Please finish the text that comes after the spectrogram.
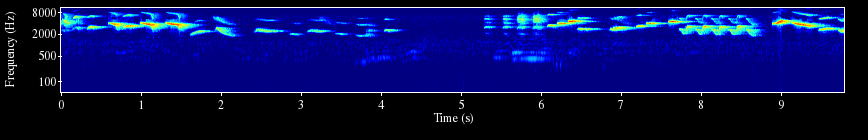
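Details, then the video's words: Varied ledekan song from a wambi mini kept to teach others of its kind: tumbling chirps and slurred whistles, a brief silence, then a dense stretch of trills and sweeping notes. "Ledekan Wambi mini Full Gacor Banyak Vareasi"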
